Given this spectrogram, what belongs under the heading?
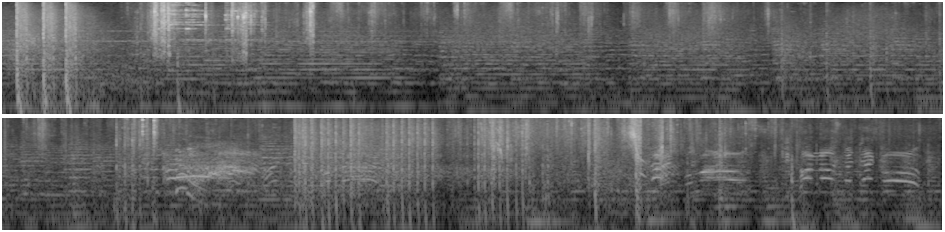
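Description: Call of Duty WWII battle gunfire rattles throughout in rapid machine-gun bursts and single rifle shots, loud and close, mixed with shouted voices amid a chaotic skirmish.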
